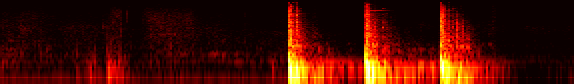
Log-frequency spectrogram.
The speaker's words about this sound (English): That day, when Captain Van Tock knocked on the door.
